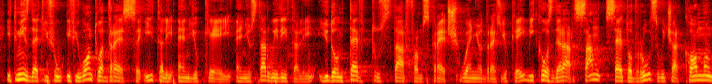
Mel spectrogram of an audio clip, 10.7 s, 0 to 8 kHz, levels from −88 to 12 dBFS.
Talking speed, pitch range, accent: 215 wpm, 120-150 Hz, Italian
